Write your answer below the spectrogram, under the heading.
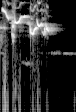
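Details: Oriental magpie-robin calling to its companion: two quick, loud whistled phrases sweeping down then up, fading into silence.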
